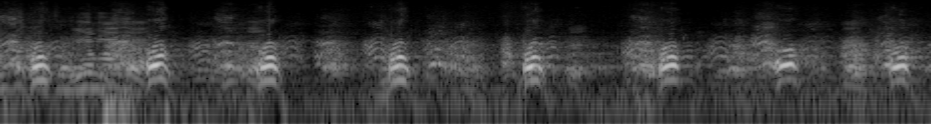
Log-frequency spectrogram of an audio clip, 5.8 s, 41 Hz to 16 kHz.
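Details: Aggressive sport dog in training at Vom Almere Dog Training Centre, set against a person who normally handles Pitbulls. It barks loudly and steadily, a sharp bark roughly every 0.7 seconds, while people talk over it.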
